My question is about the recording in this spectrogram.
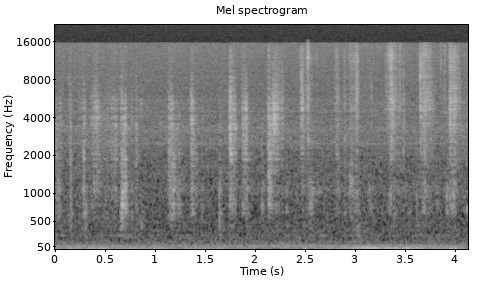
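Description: Light, irregular ticks and taps of hands handling an aluminum radiator shroud while finger-threading its Allen-head mounting screws into rubber grommets, over a steady low hum.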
